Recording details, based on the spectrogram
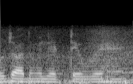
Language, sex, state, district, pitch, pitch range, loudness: Hindi, male, Uttar Pradesh, Shamli, 125 Hz, 125-130 Hz, -16 LUFS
